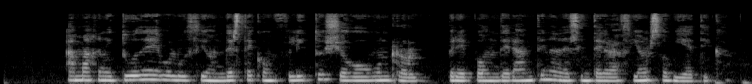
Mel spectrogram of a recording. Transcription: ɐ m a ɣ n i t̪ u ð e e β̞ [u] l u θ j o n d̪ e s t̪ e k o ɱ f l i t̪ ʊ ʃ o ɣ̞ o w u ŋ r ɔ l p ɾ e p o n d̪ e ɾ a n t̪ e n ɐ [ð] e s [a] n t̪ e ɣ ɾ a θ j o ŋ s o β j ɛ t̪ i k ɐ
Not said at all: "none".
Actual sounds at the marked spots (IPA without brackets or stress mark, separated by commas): o, ð, i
